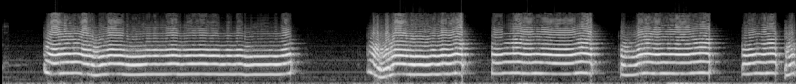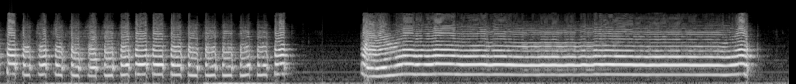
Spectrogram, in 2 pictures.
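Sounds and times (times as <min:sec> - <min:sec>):
shofar blowing: 0:00.4 - 0:11.0, 0:11.6 - 0:15.6.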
